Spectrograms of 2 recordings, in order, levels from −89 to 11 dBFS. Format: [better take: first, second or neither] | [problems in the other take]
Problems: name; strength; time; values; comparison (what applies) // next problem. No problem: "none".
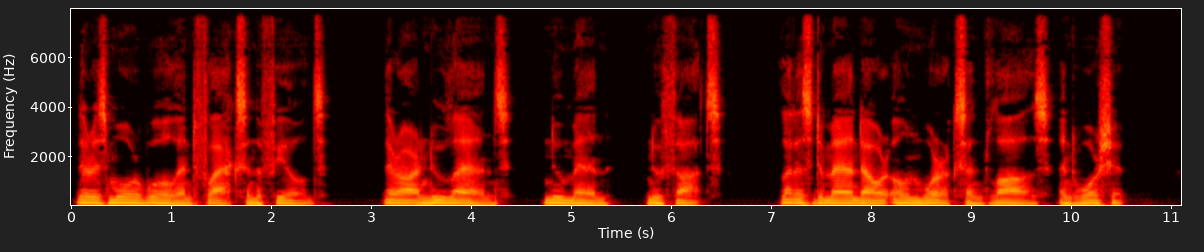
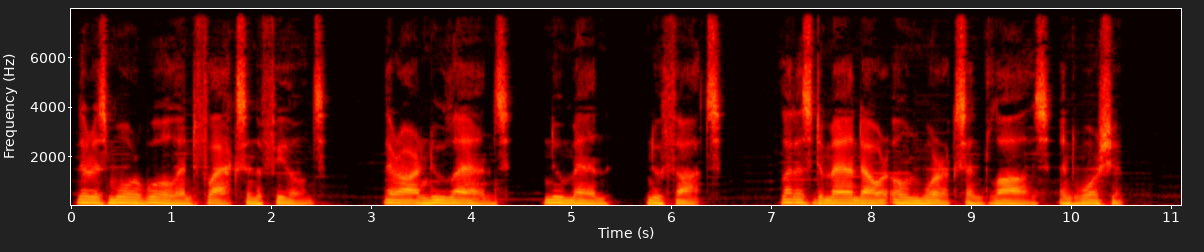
first | noise reduction (neural separator model SepFormer DNS4)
